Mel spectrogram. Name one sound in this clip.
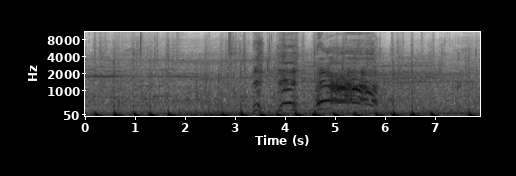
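Heavy footsteps thud at a steady pace on a hard floor.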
